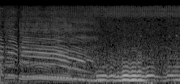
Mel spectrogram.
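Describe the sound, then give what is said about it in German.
A mosquito buzzes for a couple of seconds, a continuous whining drone whose pitch wavers and dips as it moves, with no voices around it. “Ich sag es dir, es ist die Mücke.”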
